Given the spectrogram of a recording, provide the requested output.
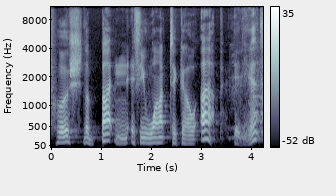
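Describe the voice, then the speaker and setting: This is a put-on character voice with a rumbling sound. It moves at a fairly slow pace. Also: man, medium pitch for a man. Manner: sarcastic, insulting.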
